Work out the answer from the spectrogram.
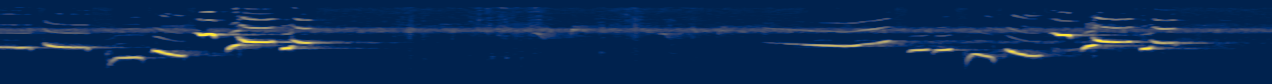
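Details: Loud, clear white-rumped shama singing two bursts of rapid whistled phrases separated by a short pause: tumbling falling and rising notes with high chips, as lure material dominated by 'roll tembak' rolls; a steady high whine continues underneath.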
